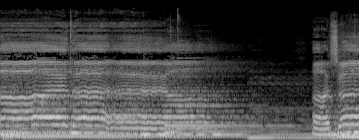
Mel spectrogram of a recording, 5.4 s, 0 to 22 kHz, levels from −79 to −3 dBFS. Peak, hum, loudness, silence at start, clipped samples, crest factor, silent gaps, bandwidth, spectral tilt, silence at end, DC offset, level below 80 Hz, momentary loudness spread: -8 dBFS; none; -23 LUFS; 0 s; under 0.1%; 14 dB; none; 17 kHz; -5 dB/octave; 0 s; under 0.1%; -42 dBFS; 13 LU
